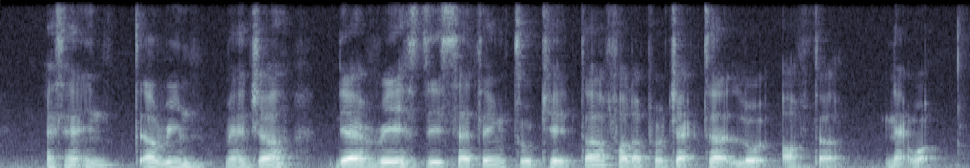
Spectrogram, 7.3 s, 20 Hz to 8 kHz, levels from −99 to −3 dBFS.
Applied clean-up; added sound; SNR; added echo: none; none; none; none.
